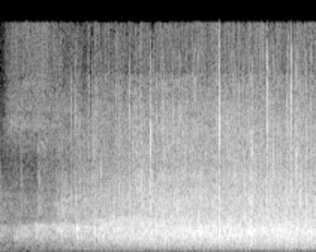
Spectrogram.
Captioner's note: audience applauding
